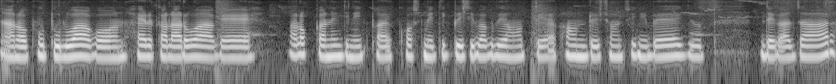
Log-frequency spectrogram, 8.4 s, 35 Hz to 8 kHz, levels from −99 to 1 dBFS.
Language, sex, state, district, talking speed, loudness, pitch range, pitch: Chakma, female, Tripura, Unakoti, 145 wpm, -17 LUFS, 200-220 Hz, 210 Hz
